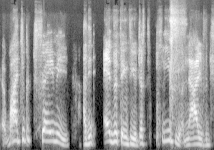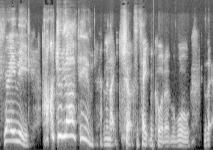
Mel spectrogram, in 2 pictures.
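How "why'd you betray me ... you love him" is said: hurt Johnny impression. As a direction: overplay the betrayed lover. Johnny confronting Lisa.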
